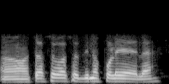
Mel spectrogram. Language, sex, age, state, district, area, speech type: Odia, male, 30-45, Odisha, Nabarangpur, urban, conversation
